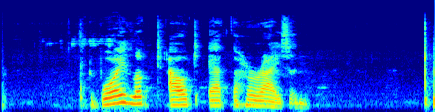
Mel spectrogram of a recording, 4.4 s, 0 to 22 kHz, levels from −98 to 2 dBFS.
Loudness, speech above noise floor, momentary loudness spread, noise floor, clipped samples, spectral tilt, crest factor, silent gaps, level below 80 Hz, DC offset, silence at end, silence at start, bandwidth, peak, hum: -25 LUFS; 46 dB; 21 LU; -71 dBFS; under 0.1%; -6 dB/octave; 20 dB; none; -72 dBFS; under 0.1%; 0.05 s; 0.8 s; 13 kHz; -6 dBFS; none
